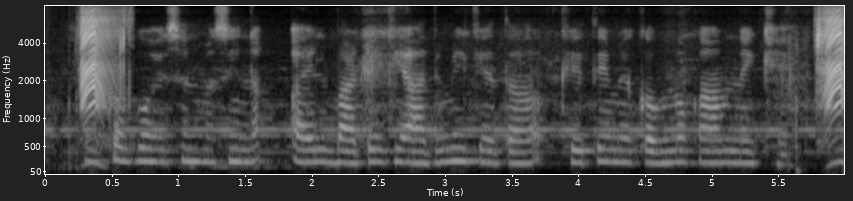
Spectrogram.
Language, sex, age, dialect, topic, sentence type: Bhojpuri, female, 18-24, Northern, agriculture, statement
